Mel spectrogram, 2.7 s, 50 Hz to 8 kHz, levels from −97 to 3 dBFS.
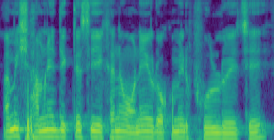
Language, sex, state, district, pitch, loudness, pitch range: Bengali, male, West Bengal, Alipurduar, 125 Hz, -17 LUFS, 115-135 Hz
